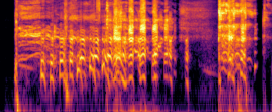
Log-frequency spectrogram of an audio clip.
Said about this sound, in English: Oh, I gotta clear my throat. Hold on a second.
